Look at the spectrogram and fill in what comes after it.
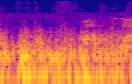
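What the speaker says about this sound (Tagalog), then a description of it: "Grabing hangin." Strong wind blasts across the microphone outdoors at a house with a swimming pool, a loud, steady rumbling roar through the whole short stretch.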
